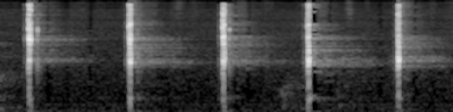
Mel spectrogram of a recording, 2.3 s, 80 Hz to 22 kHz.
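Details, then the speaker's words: 1966 Ford Thunderbird convertible top male screw mechanism, removed from the car and turned by hand: crisp, even clicks about twice a second with no grinding or binding as the screw clutch slips freely; easy to turn, normal clutch clicking. "And you can hear it clutching. And it's really easy to turn."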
